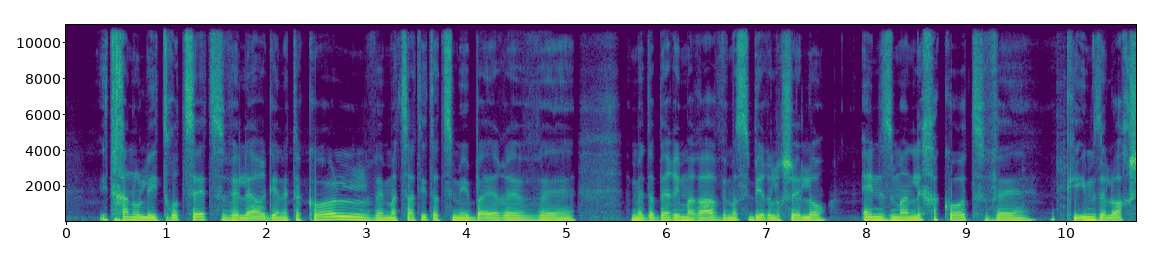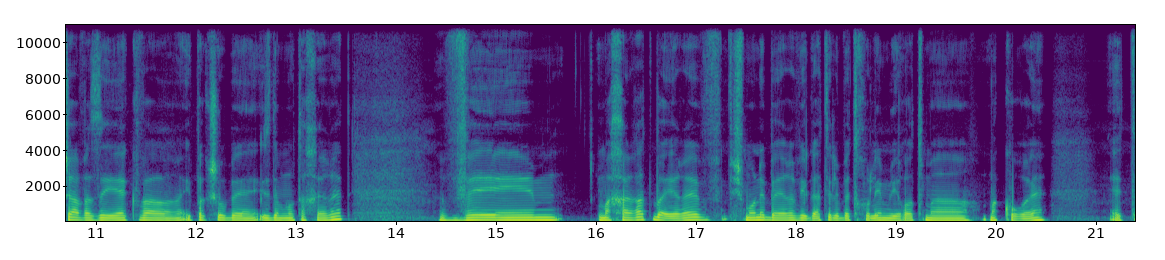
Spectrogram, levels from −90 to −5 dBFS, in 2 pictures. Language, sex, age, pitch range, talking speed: Hebrew, male, 20-39, 125-140 Hz, 120 wpm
